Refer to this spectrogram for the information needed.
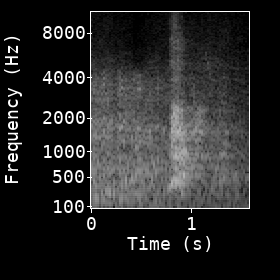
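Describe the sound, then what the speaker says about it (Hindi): A single sharp dog bark rings out once at a property where many dogs are kept, fairly close and brief, standing out over quiet background murmur. "बहुत कुत्ते हैं यहाँ।"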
